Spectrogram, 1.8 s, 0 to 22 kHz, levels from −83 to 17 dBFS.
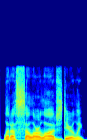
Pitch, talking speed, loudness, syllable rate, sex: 150 Hz, 205 wpm, -13 LUFS, 5.2 syllables/s, female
